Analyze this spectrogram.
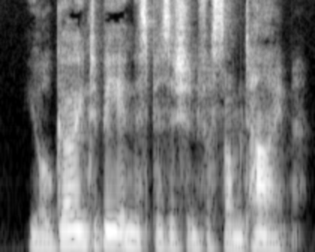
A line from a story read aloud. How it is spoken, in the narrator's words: Draco said in rumbling tones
